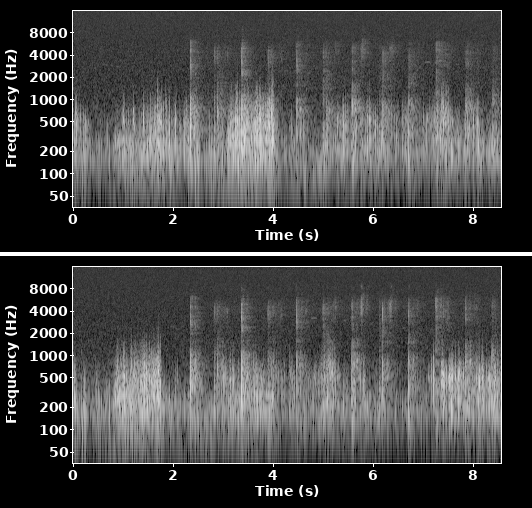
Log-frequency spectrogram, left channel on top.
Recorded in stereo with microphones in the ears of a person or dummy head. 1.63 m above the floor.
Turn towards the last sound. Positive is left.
turn(degrees=-50)  # may be behind; listen again after turning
